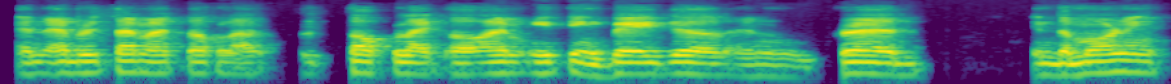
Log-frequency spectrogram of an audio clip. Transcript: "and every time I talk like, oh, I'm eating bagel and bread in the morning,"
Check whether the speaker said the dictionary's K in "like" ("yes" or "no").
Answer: yes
